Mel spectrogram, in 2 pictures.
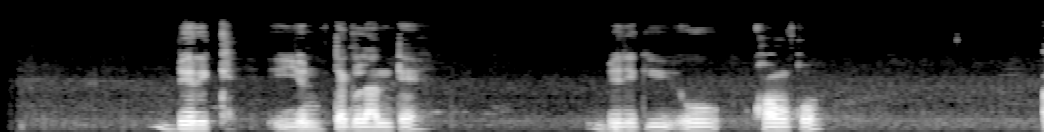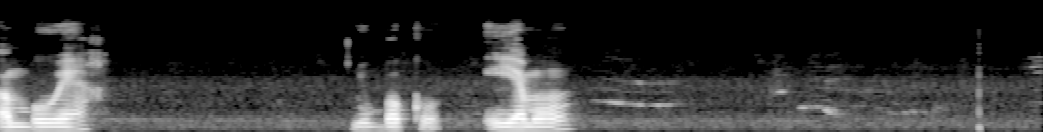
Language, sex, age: Wolof, male, 25-35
